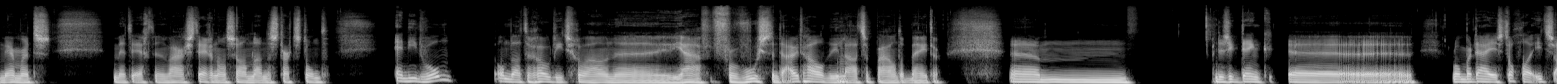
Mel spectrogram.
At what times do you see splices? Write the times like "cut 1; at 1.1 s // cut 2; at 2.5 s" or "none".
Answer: cut 1; at 10.0 s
